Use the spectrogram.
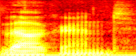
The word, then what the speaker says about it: Valgrind: it turns out that this is a term from norse mythology and it is indeed pronounced valgrind and this is a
